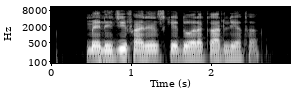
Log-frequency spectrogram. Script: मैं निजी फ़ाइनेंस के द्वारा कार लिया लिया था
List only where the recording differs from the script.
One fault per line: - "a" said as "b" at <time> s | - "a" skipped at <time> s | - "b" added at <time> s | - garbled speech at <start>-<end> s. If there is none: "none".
- "लिया" skipped at 2.4 s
